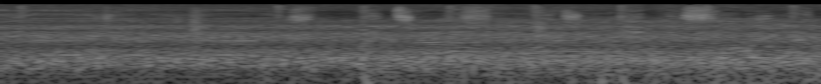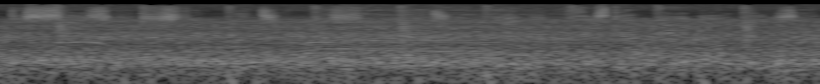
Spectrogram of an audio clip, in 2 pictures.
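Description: Steady rush of ocean surf breaking on a flat sandy beach, mixed with wind noise on a phone microphone, with soft low thumps about once a second.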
